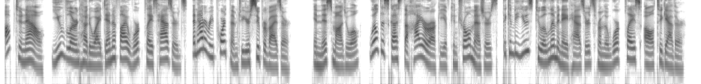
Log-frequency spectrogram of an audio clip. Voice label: eLearning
